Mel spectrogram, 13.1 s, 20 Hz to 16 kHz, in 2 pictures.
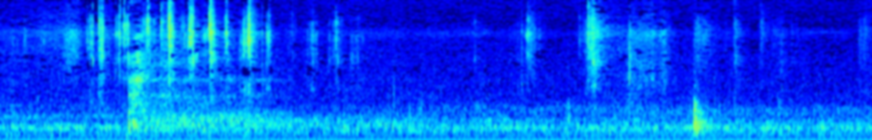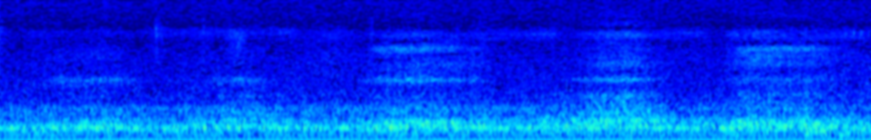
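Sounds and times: kitten claws crinkling play mat: 0.4 - 2.8, 3.8 - 5.8.

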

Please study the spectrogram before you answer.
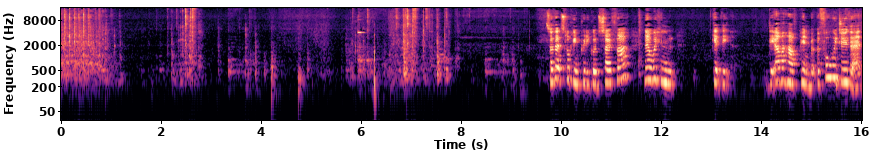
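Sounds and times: sewing machine stitching: 0.0 - 1.2.

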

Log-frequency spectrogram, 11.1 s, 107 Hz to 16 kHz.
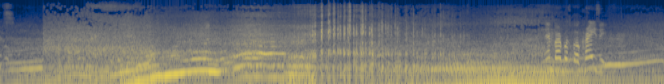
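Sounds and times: car engine revving: 0.2 - 11.0
exhaust pops and crackles: 5.2 - 7.8.

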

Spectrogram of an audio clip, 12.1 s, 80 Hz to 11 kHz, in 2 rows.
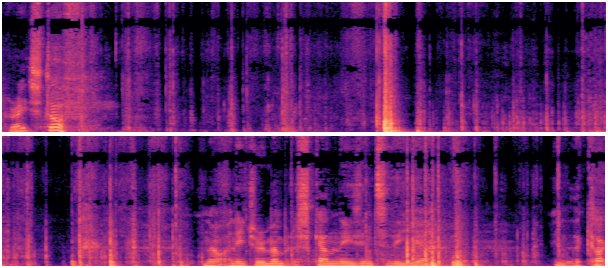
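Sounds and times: plastic cases clicking and tapping: 8.8 - 11.7
cases set down with thunk: 10.0 - 11.0.

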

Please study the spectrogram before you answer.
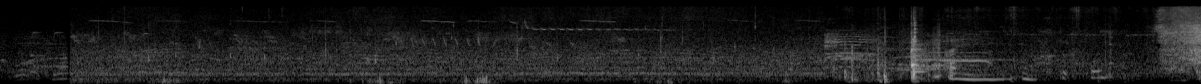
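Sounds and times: bees buzzing: 0.6 - 11.6.

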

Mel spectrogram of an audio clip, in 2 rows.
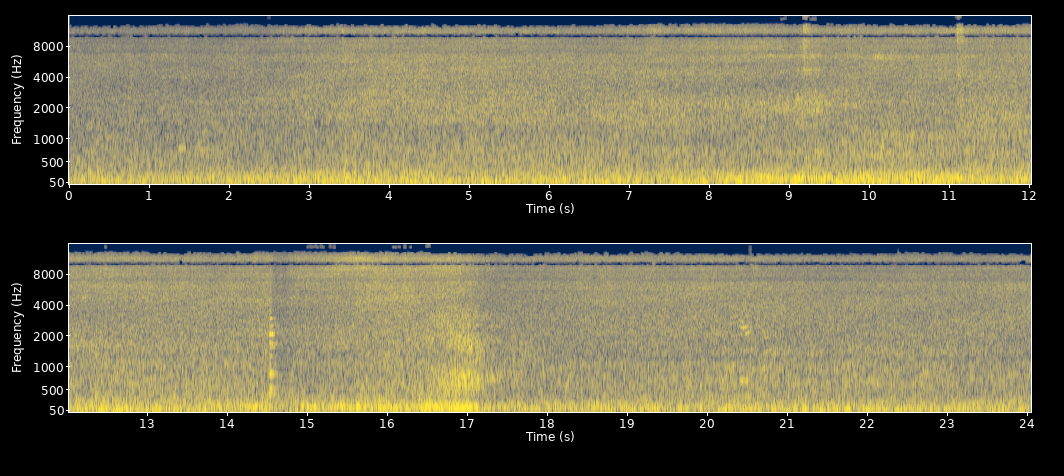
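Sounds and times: car engines running: 0.0 - 24.0
rain hiss: 0.0 - 24.0
tyres on wet road: 0.0 - 24.0
car horn toot: 14.5 - 14.8.

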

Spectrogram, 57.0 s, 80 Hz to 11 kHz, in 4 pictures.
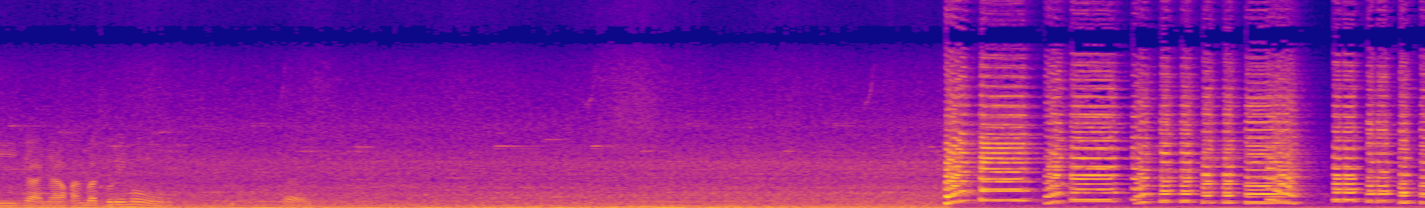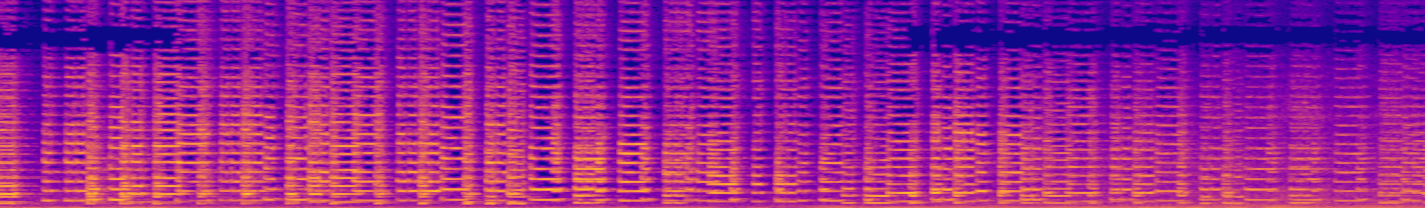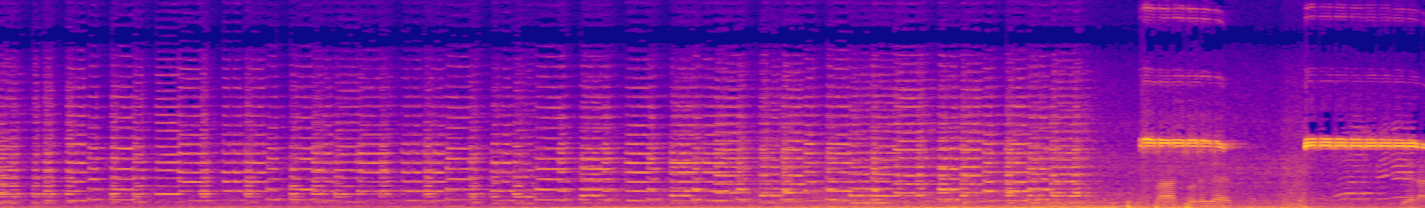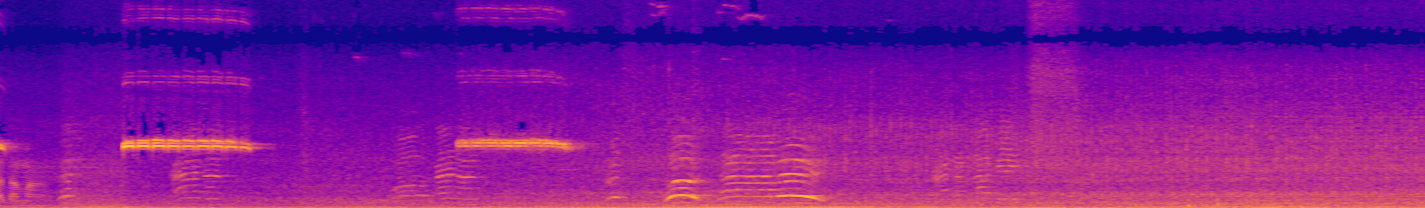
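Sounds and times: bus engine rumble: 0.0 - 57.0
bus horn playing a tune: 9.4 - 41.0, 41.6 - 42.8.

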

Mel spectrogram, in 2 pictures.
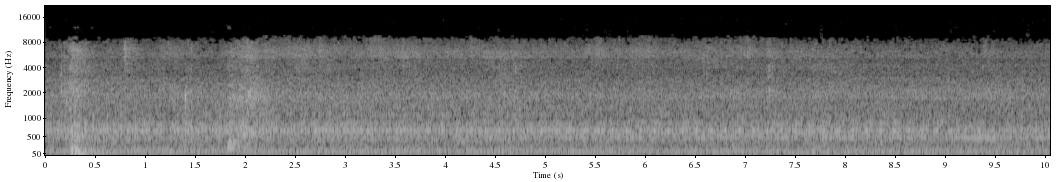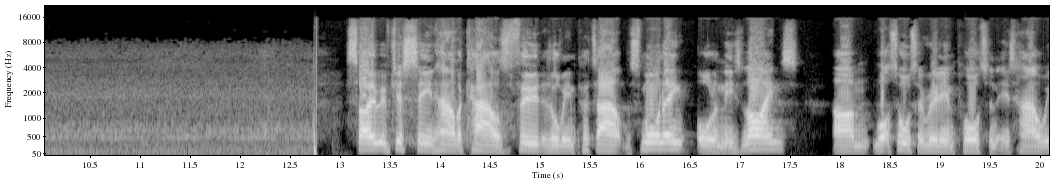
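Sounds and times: feed wagon engine running: 0.0 - 12.8.

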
